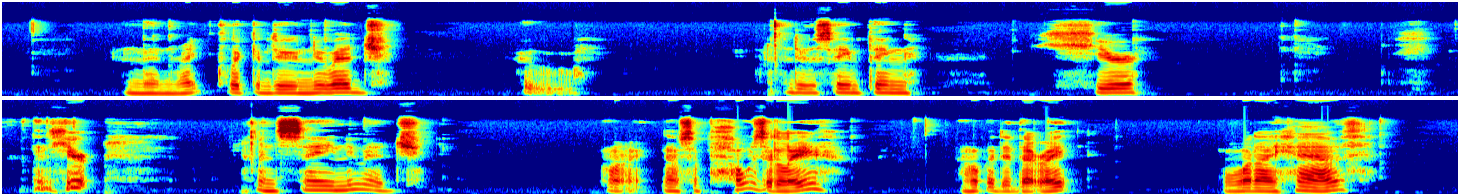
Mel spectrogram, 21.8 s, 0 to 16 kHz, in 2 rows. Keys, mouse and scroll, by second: 0.2 click, 1.0 click, 1.8 middle click, 4.2 Tab, 5.0-5.9 scroll up 3, 8.9 shift+click, 11.0 right click, 12.9 middle click, 14.1 scroll up 1, 15.2 click, 18.1 shift+click, 19.6 right click, 21.3 middle click.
